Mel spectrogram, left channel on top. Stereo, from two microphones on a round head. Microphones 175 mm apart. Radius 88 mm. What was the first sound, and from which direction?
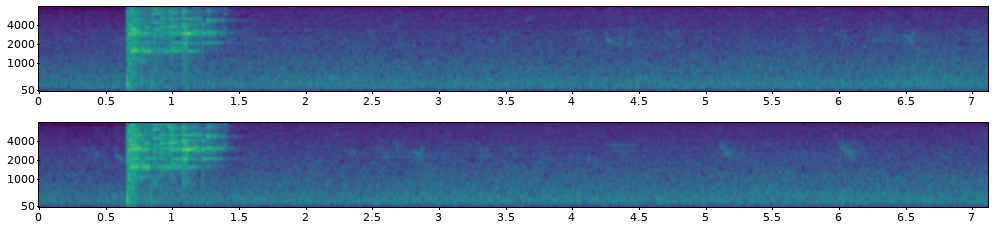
Dishes clattering, 20° right (ahead or behind).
